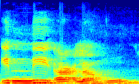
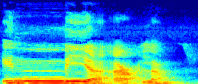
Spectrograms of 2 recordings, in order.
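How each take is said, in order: First: Inni runs straight into the next word. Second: Inni is followed by an added ya syllable.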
